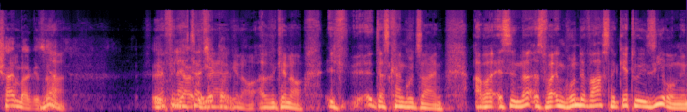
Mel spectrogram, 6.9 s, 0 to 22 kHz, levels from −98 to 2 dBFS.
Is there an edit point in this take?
no; 0 cuts

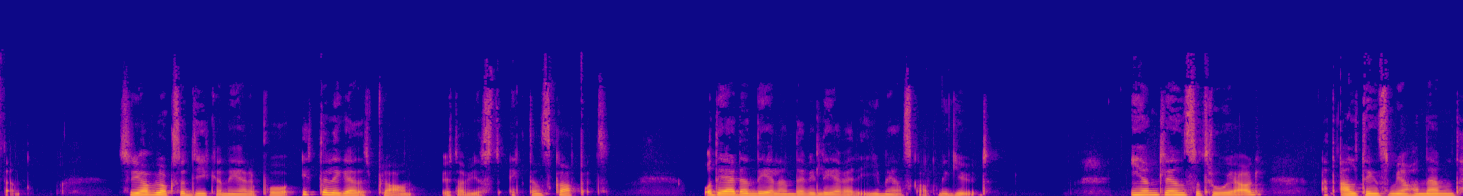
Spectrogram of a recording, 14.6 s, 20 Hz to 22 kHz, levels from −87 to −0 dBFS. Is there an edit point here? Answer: no; 0 cuts

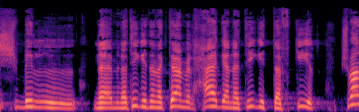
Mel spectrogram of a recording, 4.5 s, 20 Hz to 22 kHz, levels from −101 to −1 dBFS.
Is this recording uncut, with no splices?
yes; 0 cuts

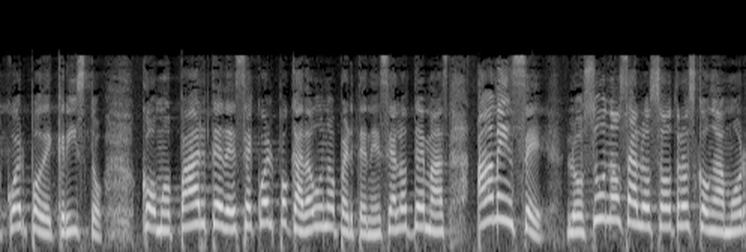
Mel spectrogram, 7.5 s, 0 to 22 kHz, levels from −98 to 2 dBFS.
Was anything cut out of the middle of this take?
no; 0 cuts

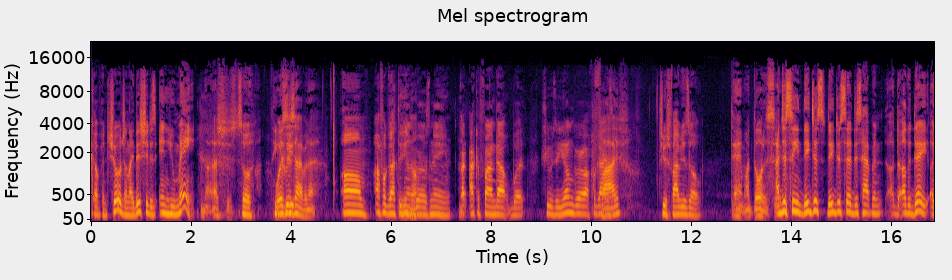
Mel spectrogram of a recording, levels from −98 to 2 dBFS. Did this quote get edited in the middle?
yes; 1 cut; at 7.3 s

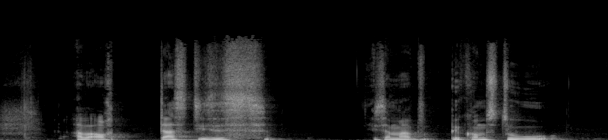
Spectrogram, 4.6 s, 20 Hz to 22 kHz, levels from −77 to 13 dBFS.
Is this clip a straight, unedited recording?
no; 1 cut; at 3.3 s

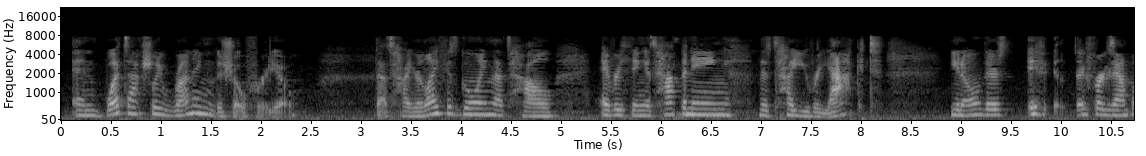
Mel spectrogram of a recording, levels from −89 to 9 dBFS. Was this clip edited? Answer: yes; 1 cut; at 3.1 s

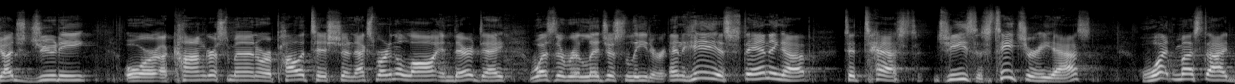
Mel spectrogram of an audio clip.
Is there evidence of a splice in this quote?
yes; 1 cut; at 6.7 s

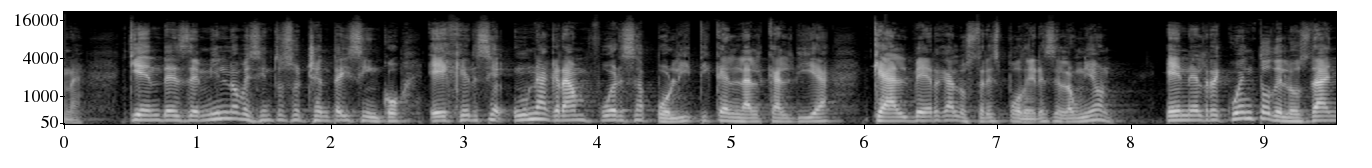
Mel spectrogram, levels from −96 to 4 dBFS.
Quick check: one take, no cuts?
yes; 0 cuts

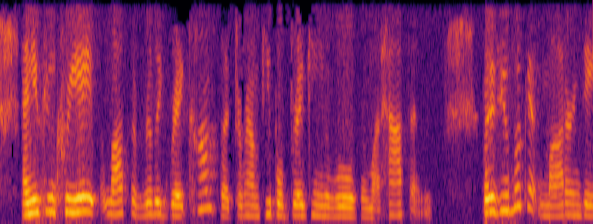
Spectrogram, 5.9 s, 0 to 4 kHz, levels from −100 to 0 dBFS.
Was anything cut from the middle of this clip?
no; 0 cuts

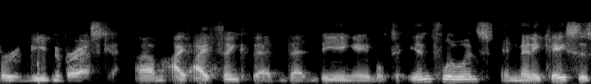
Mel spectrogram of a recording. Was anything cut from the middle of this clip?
yes; 2 cuts; at 1.3 s, 4.9 s

